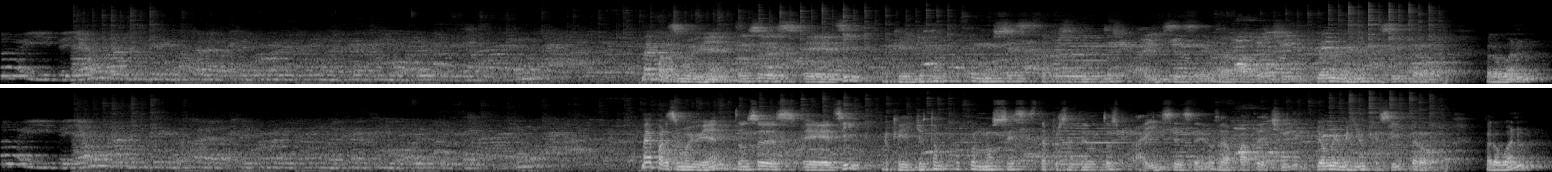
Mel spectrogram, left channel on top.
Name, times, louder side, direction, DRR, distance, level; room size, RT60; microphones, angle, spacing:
voice 1, 0.0-5.4, equal, 10° right, -12 dB, 0.8 m, -33 dB
Crowd, 0.7-14.4, left 1 dB, 85° left, 0.8 m, -31 dB
voice 2, 6.4-15.3, right 4 dB, 45° right, 4 dB, 0.3 m, -24 dB
2.7 x 2.2 x 3.2 m, 1.1 s
head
